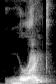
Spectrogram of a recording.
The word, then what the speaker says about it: write: Right. No, we say right. Right. Right. Right. W is silent.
